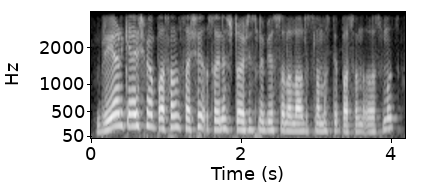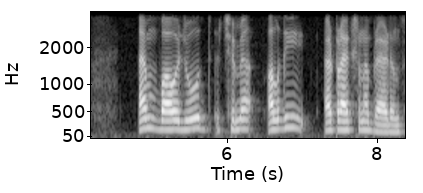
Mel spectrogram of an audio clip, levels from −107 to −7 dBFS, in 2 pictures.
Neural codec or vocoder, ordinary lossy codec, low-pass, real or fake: none; none; 3.6 kHz; real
